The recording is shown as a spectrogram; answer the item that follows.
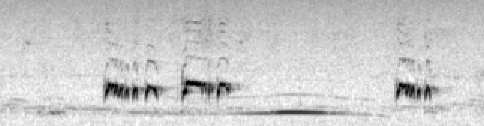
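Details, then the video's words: Three brief phrases of rattling, pulsed cooing from a local zebra dove in the rhythmic seni irama song style, spaced about a second apart, with a faint humming tone underneath. "SUARA PERKUTUT LOKAL SENI IRAMA"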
